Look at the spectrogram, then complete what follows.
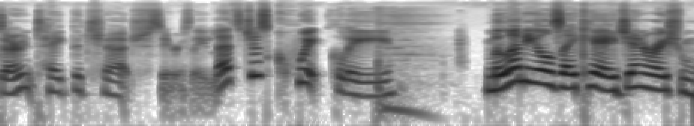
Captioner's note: Enderman whooshes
